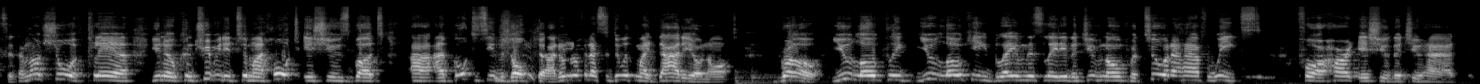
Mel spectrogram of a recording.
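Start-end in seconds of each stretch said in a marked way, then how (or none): 0.2-7.4 put-on New Zealand accent, plain conversational delivery. Quoting a man the speakers are discussing, in a New Zealand accent. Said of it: "with his uh, you know, New Zealand accent".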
